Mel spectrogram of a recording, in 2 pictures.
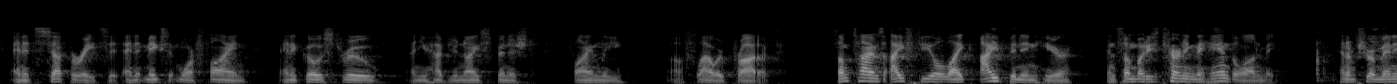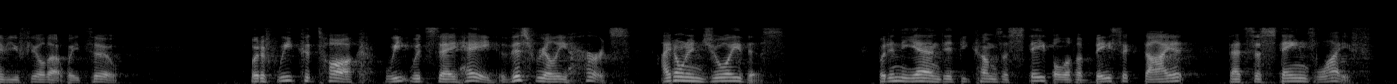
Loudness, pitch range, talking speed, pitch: -35 LUFS, 100-145 Hz, 170 wpm, 120 Hz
